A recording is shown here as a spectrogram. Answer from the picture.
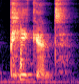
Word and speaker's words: piquant: Piquant.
